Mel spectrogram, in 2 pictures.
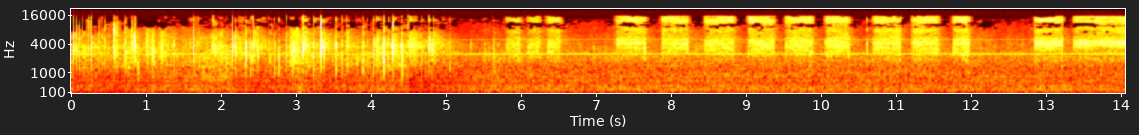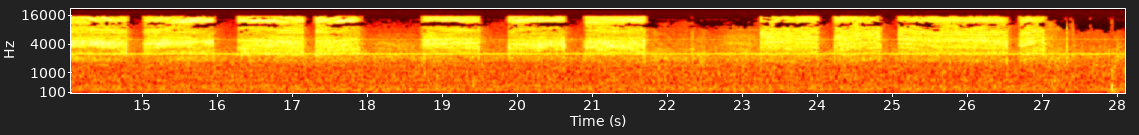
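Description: An aerosol spray-paint can is shaken, its mixing ball rattling rapidly for about five seconds. It is then sprayed in a long series of hissing bursts with short pauses between them.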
